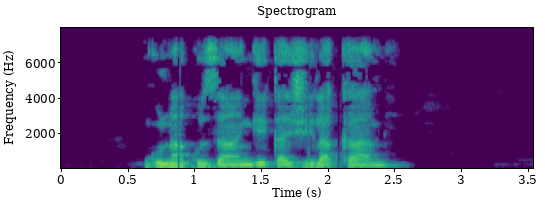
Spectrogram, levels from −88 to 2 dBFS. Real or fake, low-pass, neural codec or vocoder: real; 7.2 kHz; none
